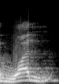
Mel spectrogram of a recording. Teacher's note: کچھ لوگ سمجھتے ہیں کہ واو کو جب لام سے ملائیں گے تو الف بھی پڑھا جائے گا، ایسا نہیں ہے، اس کو لمبا نہیں کریں گے، الف گر جائے گا، واو کو لام سے ڈائریکٹ کنیکٹ کریں گے، وال، اس طریقے سے پڑھا جائے گا۔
